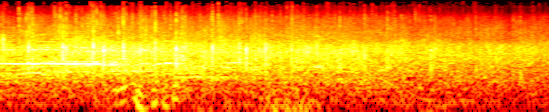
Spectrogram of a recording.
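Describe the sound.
Steady audience applause at a live Judge John Hodgman show in Seattle as the judge exits the courtroom, a dense wash of many hands clapping that stays fairly loud throughout, with a brief whistle-like tone early on and faint voices mixed in beneath.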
